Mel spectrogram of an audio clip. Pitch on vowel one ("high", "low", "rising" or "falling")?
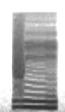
low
